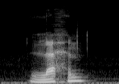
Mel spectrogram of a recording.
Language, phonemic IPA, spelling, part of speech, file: Arabic, /laħm/, لحم, noun, Ar-لحم.ogg
- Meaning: flesh, meat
